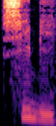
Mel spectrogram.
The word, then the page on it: CB: francais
